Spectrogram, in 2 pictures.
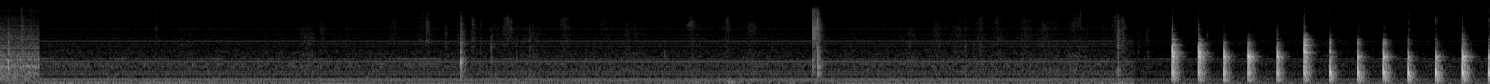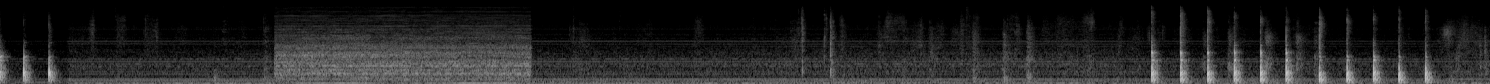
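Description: Shoemaker's hammer tapping in two quick runs of about a dozen even blows, some four a second. Between the runs comes a stretch of steady machine noise lasting a couple of seconds, over a low workshop hum.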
